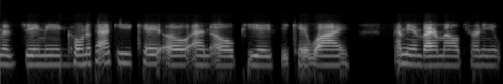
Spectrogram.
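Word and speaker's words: Konopacky: you so much Commissioners my name is Jamie konapaki k-o-n-o-p-a-c-k-y and the environmental attorney with the wider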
